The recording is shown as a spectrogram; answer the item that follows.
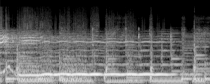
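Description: Ecuadorian cumbia band recording: a long held note lasting about a second and a half over a stepping bass line and steady percussion.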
